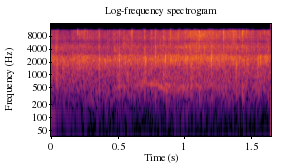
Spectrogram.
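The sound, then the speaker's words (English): A small audience claps for a couple of seconds, a steady patter of overlapping hand claps at moderate volume with no voices over it. “See, in 1 Kings, all three of you clap.”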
